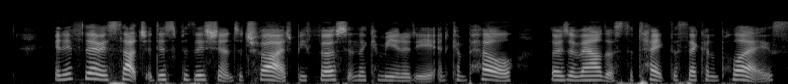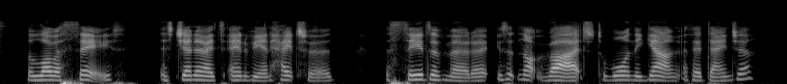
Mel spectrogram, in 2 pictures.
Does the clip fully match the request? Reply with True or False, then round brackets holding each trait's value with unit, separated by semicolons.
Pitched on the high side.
True (200 Hz)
